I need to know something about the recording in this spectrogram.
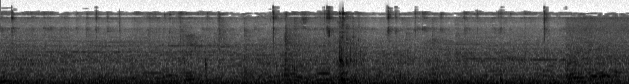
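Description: Casino floor hubbub: background voices and music, with scattered sharp clicks of roulette chips being stacked and pushed across the table, the loudest about three and a half seconds in.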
